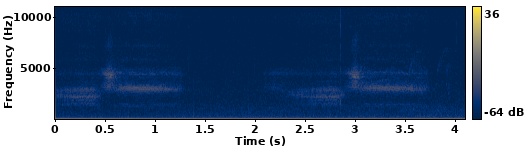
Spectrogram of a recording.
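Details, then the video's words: Ezo spring cicada singing on 16 June 2012 at Maruseppu, Hokkaido, giving a repeated, high, two-part phrase against a quiet, low background rumble. "エゾハルゼミ 鳴き声"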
